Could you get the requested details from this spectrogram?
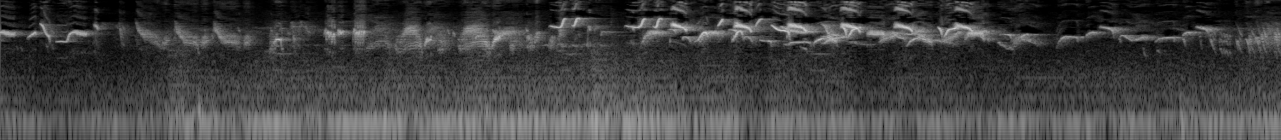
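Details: Nonstop song of a caged black-throated laughingthrush used to train songbirds: chattering whistles that swell midway into loud, rapid, looping phrases, then ease off toward the end.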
